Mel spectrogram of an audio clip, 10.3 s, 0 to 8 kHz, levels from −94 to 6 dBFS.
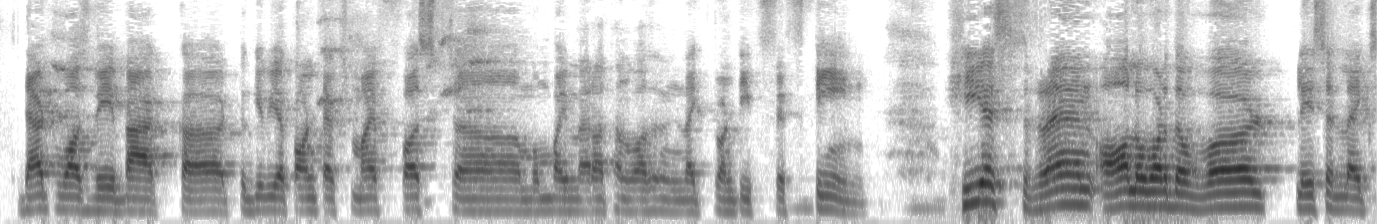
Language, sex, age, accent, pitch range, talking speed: English, male, 30-49, Indian, 125-155 Hz, 165 wpm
